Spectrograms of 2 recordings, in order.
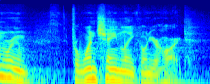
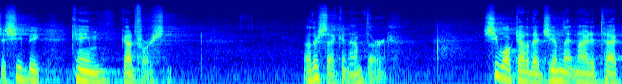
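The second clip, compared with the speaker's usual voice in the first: softer, lower, tender preaching voice; hushed sermon; 4 semitones lower, 7 dB quieter than usual. Acted. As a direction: bring the room down into quiet awe. Hushed close after the climax.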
